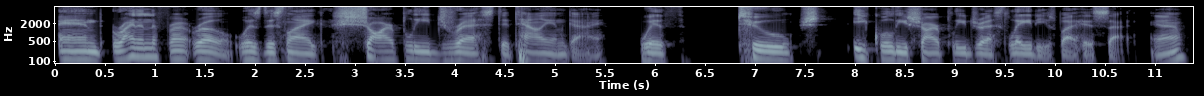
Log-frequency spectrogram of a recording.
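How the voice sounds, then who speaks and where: Smooth low-voiced Polish-born man. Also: slow pace, dry recording, studio quality. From Poland. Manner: rambling, frequent "yeah?" check-ins. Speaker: guest comedian. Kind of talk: casual podcast storytelling.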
